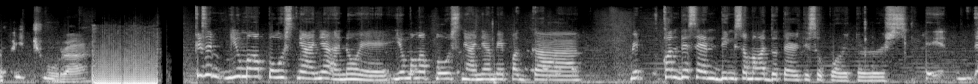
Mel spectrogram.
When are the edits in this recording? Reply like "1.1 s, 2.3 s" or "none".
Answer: 1.3 s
